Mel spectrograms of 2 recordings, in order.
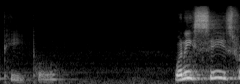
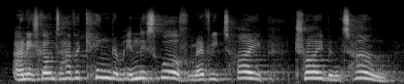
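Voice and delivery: full-force preaching; 2 semitones higher, 7 dB louder than usual. Real, not acted. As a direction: preach it out, much louder, rising to a climax. Preaching climax on triumph.

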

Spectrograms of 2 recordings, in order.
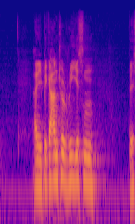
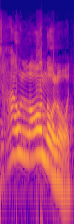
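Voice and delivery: high, loud lament; David's cry from Psalm thirteen, high and loud; 8 semitones higher, 7 dB louder, slower than usual. Retold or imitated. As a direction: wail it up to heaven, high and loud. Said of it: "David again cries".

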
